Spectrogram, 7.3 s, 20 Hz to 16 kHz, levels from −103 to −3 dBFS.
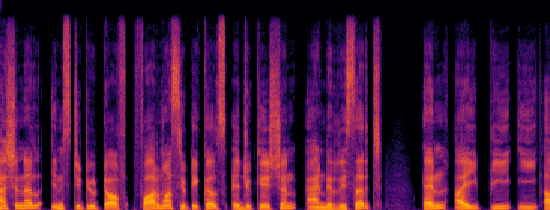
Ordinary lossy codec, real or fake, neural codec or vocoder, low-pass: none; fake; codec, 44.1 kHz, 3.4 kbps, Pupu-Codec; 14.4 kHz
